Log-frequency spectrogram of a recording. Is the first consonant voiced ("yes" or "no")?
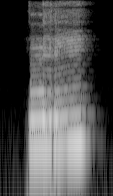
yes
